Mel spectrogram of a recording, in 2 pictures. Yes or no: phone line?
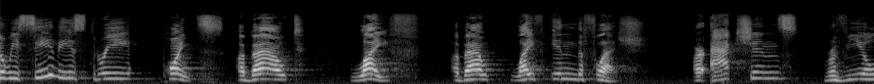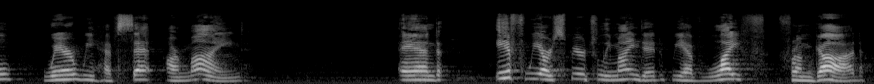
no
